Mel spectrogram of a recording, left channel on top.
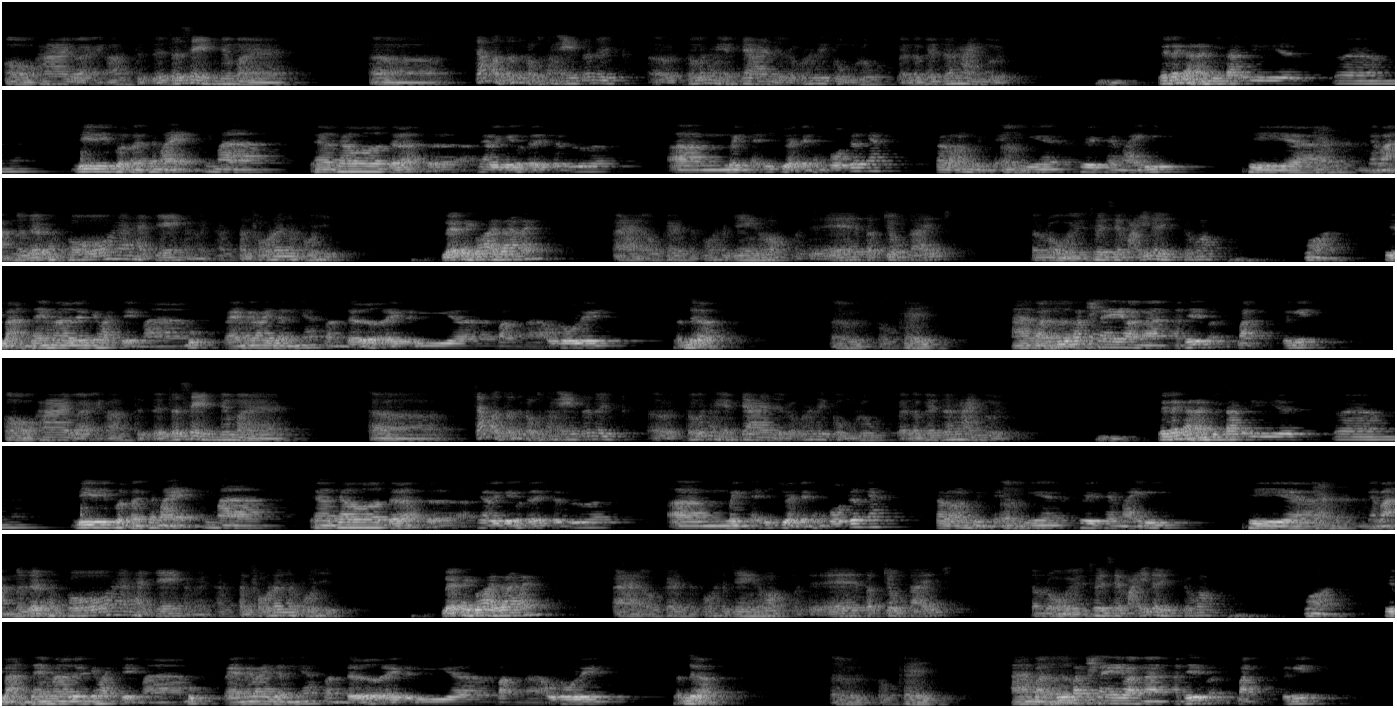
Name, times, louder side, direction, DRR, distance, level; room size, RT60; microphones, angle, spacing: voice 1, 0.0-2.8 3.7-4.4 4.7-6.1 6.4-10.0 23.9-24.2 27.0-31.2 34.0-37.2 38.1-39.9 50.1-51.1 52.1-52.8, equal, 15° right, -3 dB, 2.7 m, -34 dB
voice 2, 11.6-13.0 13.3-14.1 14.6-16.5 17.0-19.9 20.6-22.7 23.3-25.5 26.4-27.2 27.6-28.3 32.3-33.2 38.4-38.6 40.9-41.1 41.7-43.7 44.0-47.8 48.5-48.9 51.9-54.3 54.6-54.8, right 2 dB, 40° right, -4 dB, 1.3 m, -26 dB
5.5 x 4.0 x 5.4 m, 0.66 s
head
